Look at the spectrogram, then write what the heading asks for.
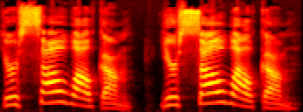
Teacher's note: you can even hold the word so a little bit longer and use a higher pitch in order to make it sound even more sincere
